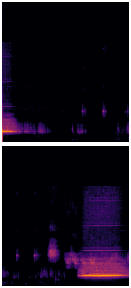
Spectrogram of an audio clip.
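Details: White's thrush: the tail of one long, even whistle fades out, followed by several quiet seconds with faint high ticks. A fresh sustained single-pitch whistle then sounds clearly near the end.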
